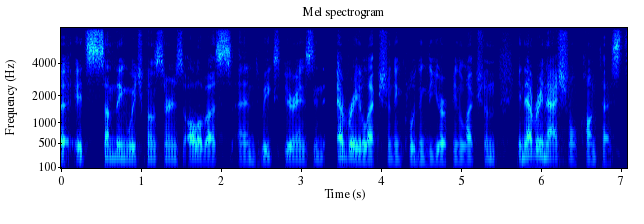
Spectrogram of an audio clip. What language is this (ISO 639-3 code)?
eng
